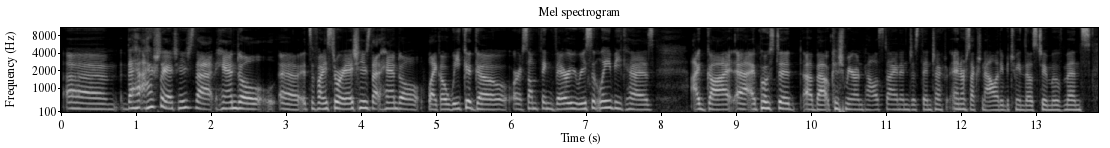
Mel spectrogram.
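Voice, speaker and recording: A woman's voice: mid-range voice, steady tone, a little fast, a bit bright, no echo. A young woman from South India, a podcast guest who talks freely with many fillers and frequent laughs. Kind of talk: casual podcast interview.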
